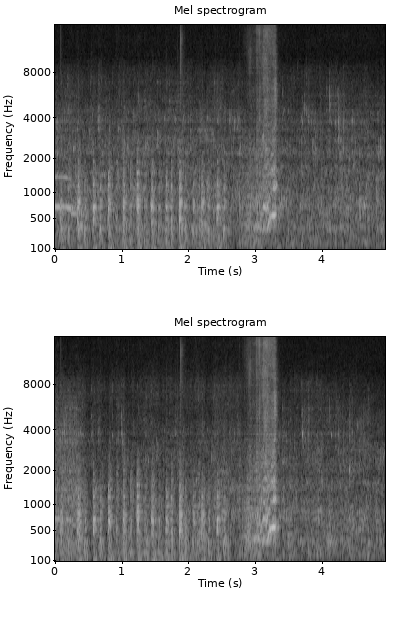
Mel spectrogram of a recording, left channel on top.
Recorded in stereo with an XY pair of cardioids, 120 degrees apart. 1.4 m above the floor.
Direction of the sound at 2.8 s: 30° right.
